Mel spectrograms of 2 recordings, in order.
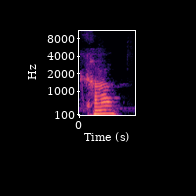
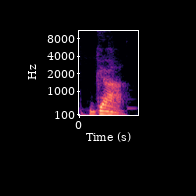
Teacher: So, unvoiced K sounds become voiced G sounds. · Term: dakuon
